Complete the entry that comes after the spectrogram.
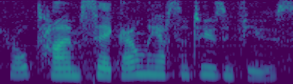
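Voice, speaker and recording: An actress plays a needy addict who wheedles and sweet-talks. Her voice is fairly high and carries from a reverberant stage. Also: brisk, a little mellow, lightly acted. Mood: wheedling, needy. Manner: coaxing, sweet-talking. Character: wheedling woman addict begging for drugs. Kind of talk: theatrical staged reading. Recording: distant voice in reverberant hall.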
